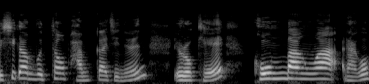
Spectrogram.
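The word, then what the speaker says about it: こんばんは: 이제 대여섯 시 지나가서 어둑어둑해진 그 시간부터 밤까지는 이렇게 곤방와라고 발음합니다.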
